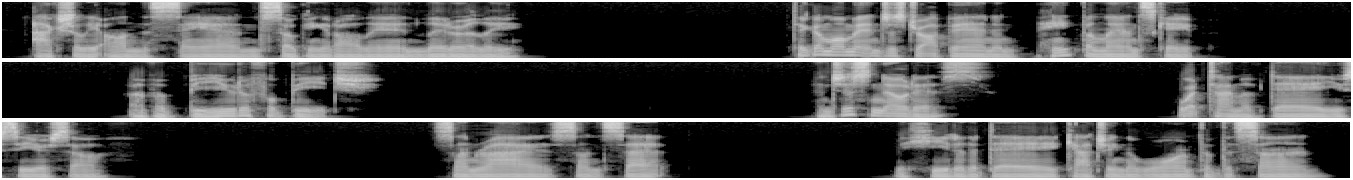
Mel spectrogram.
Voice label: Beach Getaway Meditation; VISUALIZATION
